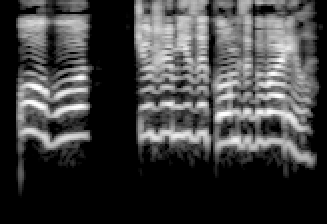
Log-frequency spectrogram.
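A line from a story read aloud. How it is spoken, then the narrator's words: Sad. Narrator (Russian): сказал я печально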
